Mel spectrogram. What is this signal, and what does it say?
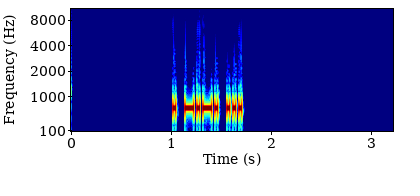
Morse code, heard as a keyed tone, about 40 wpm, 700 Hz. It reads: ECS
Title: USA Call Sign Postfixes - 3 Letters 40wpm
